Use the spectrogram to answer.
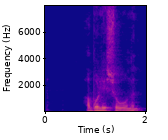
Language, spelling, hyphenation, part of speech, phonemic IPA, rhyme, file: Norwegian Bokmål, abolisjonen, ab‧o‧li‧sjon‧en, noun, /abʊlɪˈʃuːnn̩/, -uːnn̩, NB - Pronunciation of Norwegian Bokmål «abolisjonen».ogg
- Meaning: definite singular of abolisjon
